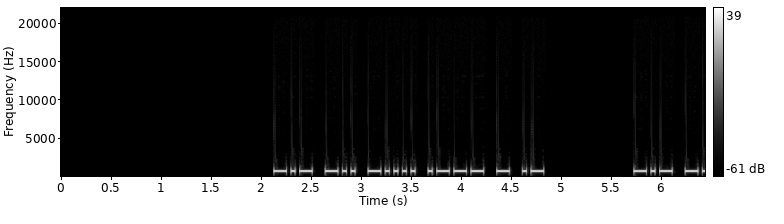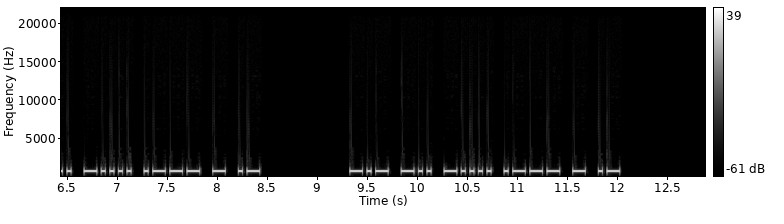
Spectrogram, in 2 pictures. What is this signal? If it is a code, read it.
Morse code, heard as a keyed tone, about 28 wpm, 700 Hz. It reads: KD6JTA KD6JTA KD6JTA
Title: USA Call Signs - 6 Characters - Repeated 3x - 28wpm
